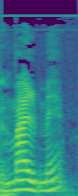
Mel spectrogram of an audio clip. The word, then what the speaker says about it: Malmö: Puntualizan desde una ciudad que se llama Malmö, y dicen que se pronuncia así.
